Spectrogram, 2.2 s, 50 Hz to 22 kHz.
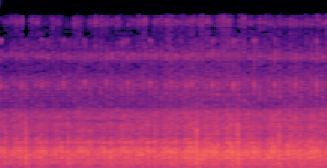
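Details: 2016 Toyota Corolla at idle, engine assembly already replaced, knocking worsening since yesterday: light fast ticking knock over thin hissy idle; unchanged with a connector unplugged, wiring checked OK; mechanic suspects the engine computer, plans replacing it; cause unconfirmed.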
